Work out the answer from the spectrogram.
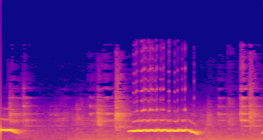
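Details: Pakistani talking myna, a pet bird, saying phrases like "Allah Hu" and "Allah": a clear whistled tone near steady pitch held for about a second, ending in a downward slur, with short noisy bursts around it.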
